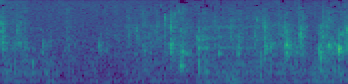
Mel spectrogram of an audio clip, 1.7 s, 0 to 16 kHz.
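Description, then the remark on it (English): The last of the drinking water, about 300 to 400 ml, sloshes and trickles in a container, with soft irregular splashes and gurgles that grow a little busier toward the end. The sound is fairly quiet, with no talking. “that's about 300, 400 mil. And that's it for water.”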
